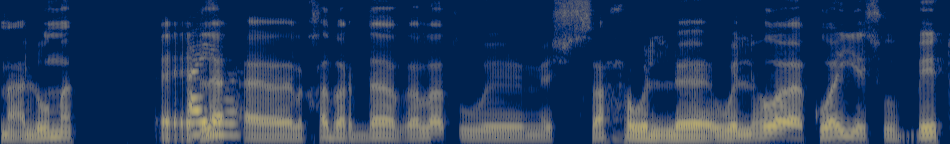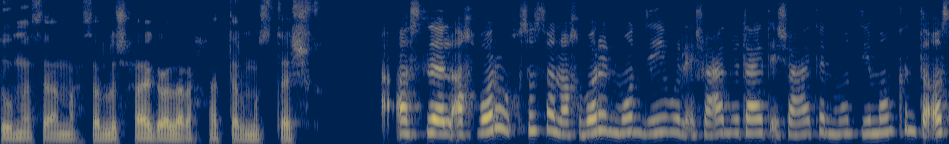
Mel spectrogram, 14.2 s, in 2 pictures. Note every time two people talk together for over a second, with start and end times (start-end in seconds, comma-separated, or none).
none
